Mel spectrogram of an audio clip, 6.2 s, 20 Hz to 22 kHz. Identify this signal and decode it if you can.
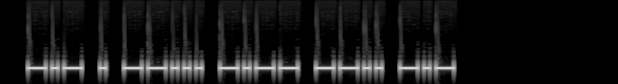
Morse code, heard as a keyed tone, about 21 wpm, 700 Hz. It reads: KE7YZK
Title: USA Call Signs - 6 Characters - Repeated 2x - 20wpm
